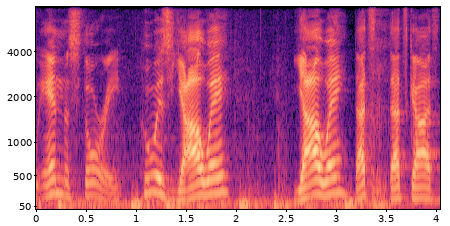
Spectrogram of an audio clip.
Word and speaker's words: Yahweh: the Hebrew but yarth how do you say it whatever Yahweh we say Yahweh it's the English the English the English uh literation of it yo W's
